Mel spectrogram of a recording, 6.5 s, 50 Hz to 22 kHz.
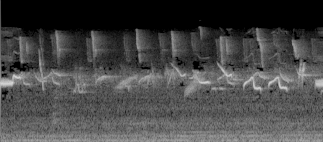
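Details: Several rufous-bellied thrushes sing together before dawn in Curitiba, Brazil, on 10 September 2012, recorded with a handheld digital recorder. Fluty whistles twist up and down, and dense high chirps repeat rapidly over them throughout.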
